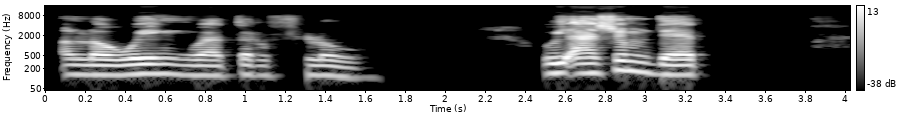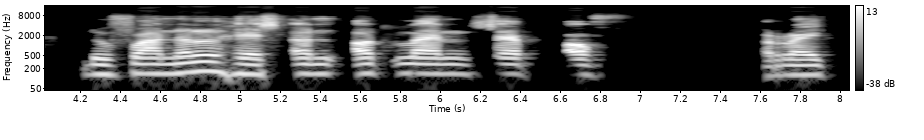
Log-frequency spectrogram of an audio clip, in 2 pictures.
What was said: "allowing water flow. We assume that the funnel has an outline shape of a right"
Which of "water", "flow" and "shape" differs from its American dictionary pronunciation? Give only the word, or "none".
shape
